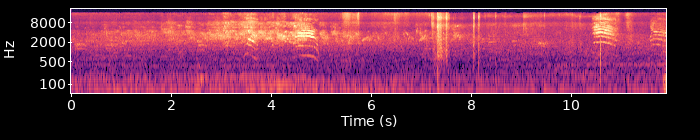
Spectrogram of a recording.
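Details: Kitten following her rescue, uttering a quick cluster of thin, wavering downward meows midway and another brief cry later, against persistent low background hum and occasional knocks.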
